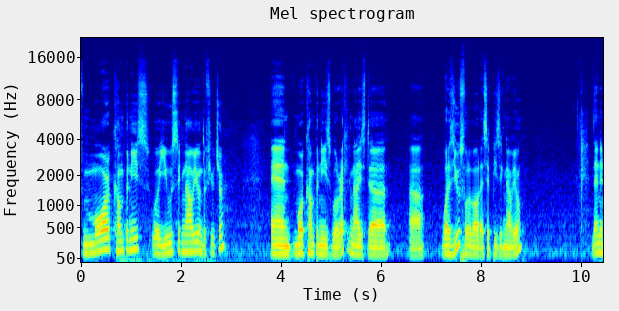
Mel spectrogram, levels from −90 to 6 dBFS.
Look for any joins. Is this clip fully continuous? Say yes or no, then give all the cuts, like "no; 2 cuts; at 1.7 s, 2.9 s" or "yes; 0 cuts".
yes; 0 cuts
